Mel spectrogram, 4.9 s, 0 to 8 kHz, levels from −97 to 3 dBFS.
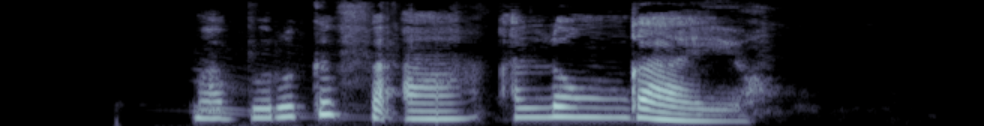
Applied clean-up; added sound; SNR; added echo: neural mask model DeepFilterNet 3.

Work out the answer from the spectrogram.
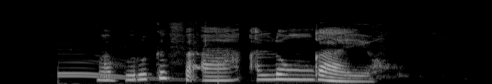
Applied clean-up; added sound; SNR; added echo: none; Guitar; 11 dB; none.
